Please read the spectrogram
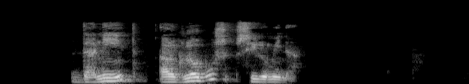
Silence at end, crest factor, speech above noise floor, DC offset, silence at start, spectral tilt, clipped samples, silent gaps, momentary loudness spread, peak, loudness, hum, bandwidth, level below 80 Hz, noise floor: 1.75 s; 18 dB; 70 dB; under 0.1%; 0.7 s; -5 dB/octave; under 0.1%; none; 11 LU; -2 dBFS; -18 LUFS; none; 7.8 kHz; -58 dBFS; -87 dBFS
